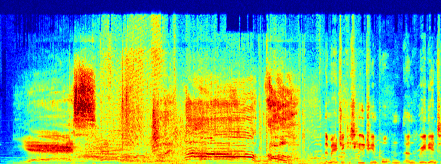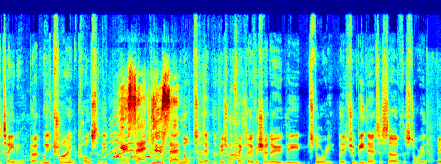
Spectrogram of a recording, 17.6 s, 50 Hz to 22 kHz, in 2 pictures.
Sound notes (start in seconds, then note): 1.0 all cheer then gasp; 3.0 yell then grunt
